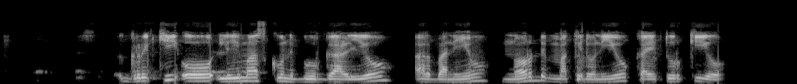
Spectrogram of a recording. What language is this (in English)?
Esperanto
